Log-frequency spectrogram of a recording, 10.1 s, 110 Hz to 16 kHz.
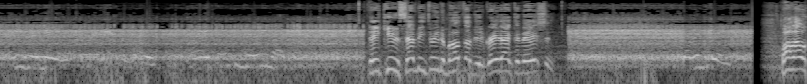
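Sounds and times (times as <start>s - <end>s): radio receiver hiss: 0.0s - 5.0s, 7.0s - 9.8s.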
